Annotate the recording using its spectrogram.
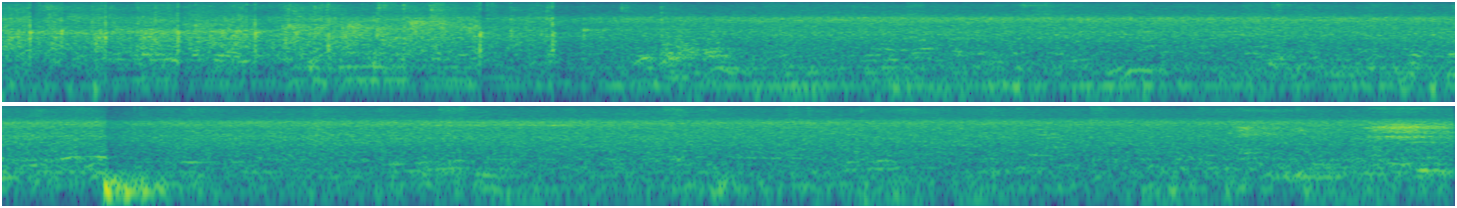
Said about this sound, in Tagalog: Palakpak mo isuon.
